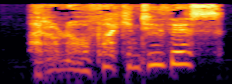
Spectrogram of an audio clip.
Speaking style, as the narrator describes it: she whispers guiltily

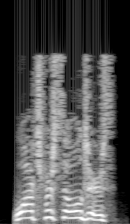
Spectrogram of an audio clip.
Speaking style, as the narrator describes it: I shout

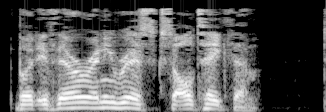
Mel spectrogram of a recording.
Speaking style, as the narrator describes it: Dan said

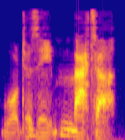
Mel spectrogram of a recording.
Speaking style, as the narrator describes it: came a sullen rumble from someone

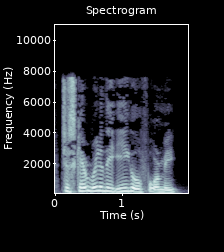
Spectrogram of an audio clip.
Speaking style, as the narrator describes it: she said, her sobs childlike half-screams

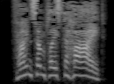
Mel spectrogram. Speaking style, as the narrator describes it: Indri shouted after them

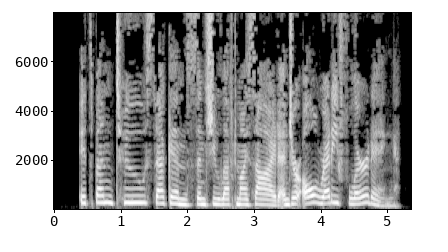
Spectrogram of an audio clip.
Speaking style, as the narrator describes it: I called out

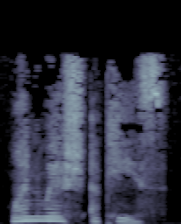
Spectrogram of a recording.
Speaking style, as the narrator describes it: Franny whispered

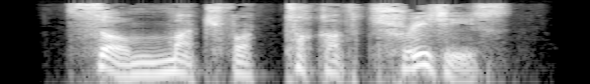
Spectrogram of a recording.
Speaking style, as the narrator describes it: Luis Cesar snapped

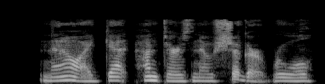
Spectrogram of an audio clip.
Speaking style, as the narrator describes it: muttering

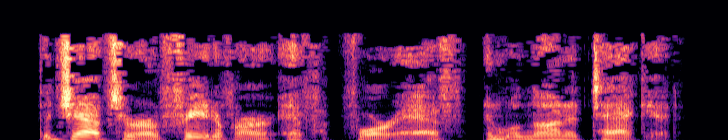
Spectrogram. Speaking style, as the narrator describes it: he said

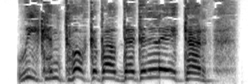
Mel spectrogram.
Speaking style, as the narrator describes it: Thea exclaimed

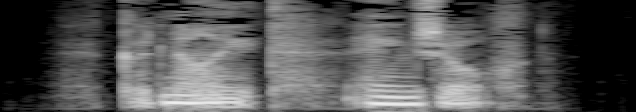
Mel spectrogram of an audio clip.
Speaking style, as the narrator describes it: he murmurs

